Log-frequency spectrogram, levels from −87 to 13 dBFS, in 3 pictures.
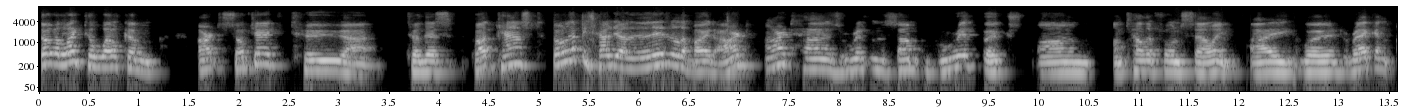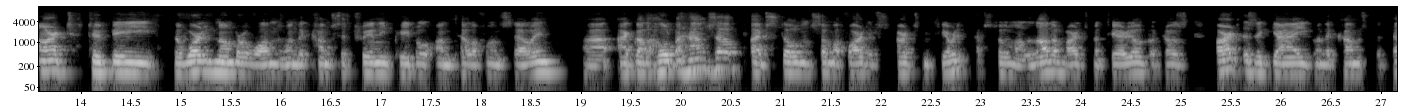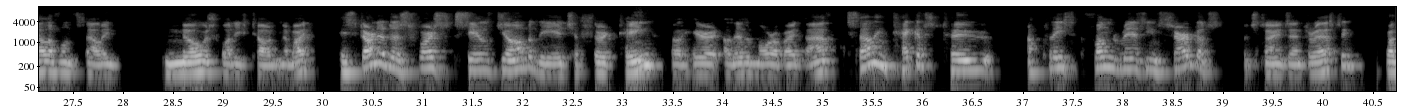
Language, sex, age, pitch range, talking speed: English, male, 50-69, 120-165 Hz, 170 wpm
